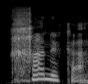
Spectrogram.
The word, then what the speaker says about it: Chanukah: i looked it up the ch was developed as far as i understood so that people could pronounce it properly chanukah okay there you go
